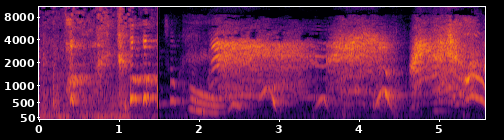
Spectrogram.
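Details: Kittens in a cute cat compilation meowing: a series of short arched mews repeated about every half second, over a steady background hiss, with speech at the start.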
